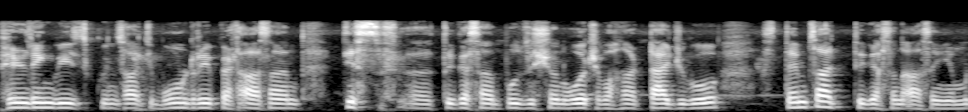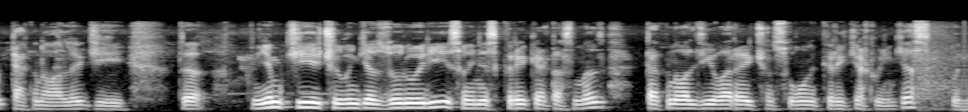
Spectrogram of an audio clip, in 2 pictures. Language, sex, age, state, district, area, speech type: Kashmiri, male, 60+, Jammu and Kashmir, Ganderbal, rural, spontaneous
